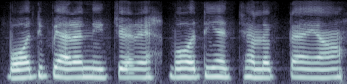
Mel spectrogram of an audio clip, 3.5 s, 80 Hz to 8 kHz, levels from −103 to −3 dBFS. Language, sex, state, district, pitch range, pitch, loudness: Hindi, female, Bihar, Gopalganj, 250-265 Hz, 255 Hz, -20 LUFS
